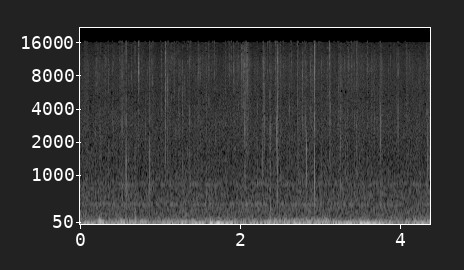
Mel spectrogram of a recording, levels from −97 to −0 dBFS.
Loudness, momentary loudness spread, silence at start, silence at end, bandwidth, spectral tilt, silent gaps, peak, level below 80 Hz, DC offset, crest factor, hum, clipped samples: -47 LUFS; 4 LU; 0 s; 0 s; 17 kHz; -2.5 dB/octave; none; -18 dBFS; -46 dBFS; under 0.1%; 22 dB; none; under 0.1%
